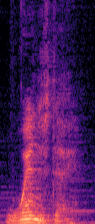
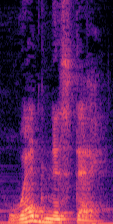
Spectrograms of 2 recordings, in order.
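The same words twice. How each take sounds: First: The word is said with its usual reduced sounds. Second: Every written letter is sounded out. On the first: "but it's pronounced Wednesday" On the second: "It's spelled Wednesday"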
